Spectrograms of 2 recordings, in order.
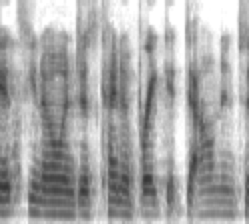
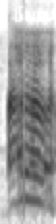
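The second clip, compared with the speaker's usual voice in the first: mock frustrated yell; 12 semitones higher than usual. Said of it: "he's like".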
